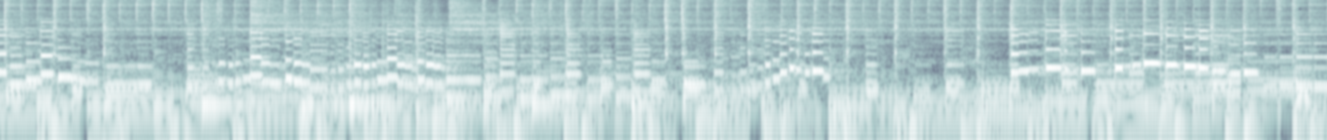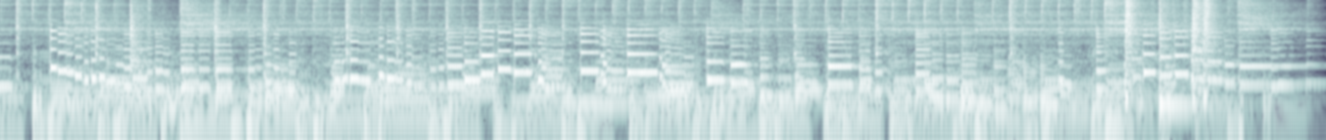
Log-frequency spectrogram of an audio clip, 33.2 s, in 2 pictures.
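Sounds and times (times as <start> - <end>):
bass: 0.0 - 33.1
drums: 0.0 - 33.1
guitar: 0.0 - 33.1.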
